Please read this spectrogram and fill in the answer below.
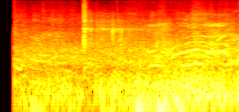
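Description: Sound effects of an animated TV sports intro: a low rumble with a sharp hit just under a second in, then swooping, voice-like sweeps near the end, leading into rock guitar music.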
